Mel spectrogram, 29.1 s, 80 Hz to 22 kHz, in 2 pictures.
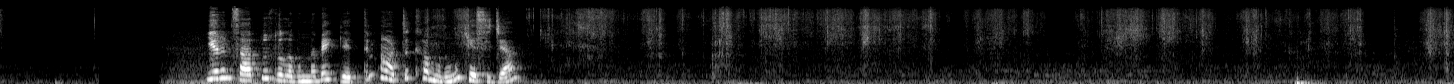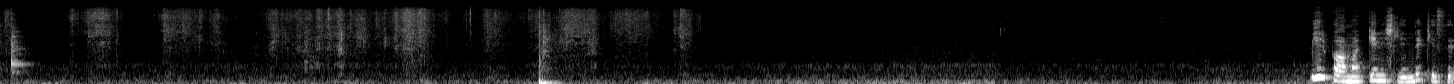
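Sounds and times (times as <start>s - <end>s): cling film crinkling: 4.0s - 21.6s.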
